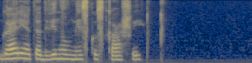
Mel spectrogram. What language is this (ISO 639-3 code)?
rus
